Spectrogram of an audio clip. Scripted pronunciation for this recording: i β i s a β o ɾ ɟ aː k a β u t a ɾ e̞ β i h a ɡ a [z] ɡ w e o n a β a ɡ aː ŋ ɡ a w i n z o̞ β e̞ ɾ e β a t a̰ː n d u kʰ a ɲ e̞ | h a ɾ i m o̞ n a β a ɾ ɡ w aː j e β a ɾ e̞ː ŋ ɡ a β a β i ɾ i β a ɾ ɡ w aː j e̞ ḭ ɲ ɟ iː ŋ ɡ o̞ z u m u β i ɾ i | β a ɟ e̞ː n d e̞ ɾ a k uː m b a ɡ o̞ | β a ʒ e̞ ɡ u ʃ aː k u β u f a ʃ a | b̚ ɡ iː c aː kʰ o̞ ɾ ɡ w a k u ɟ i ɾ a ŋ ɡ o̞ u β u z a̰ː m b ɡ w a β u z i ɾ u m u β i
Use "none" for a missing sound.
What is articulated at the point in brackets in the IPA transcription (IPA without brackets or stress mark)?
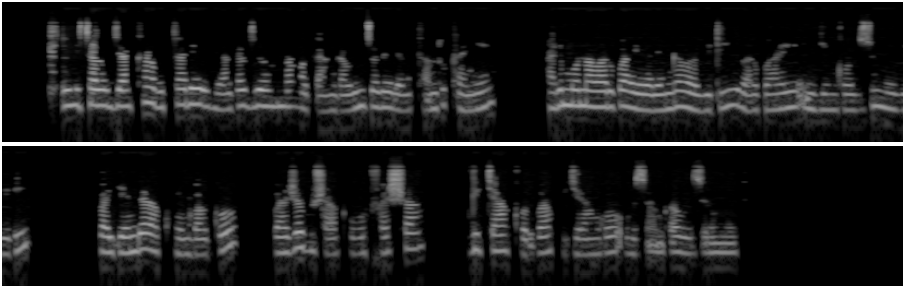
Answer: z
